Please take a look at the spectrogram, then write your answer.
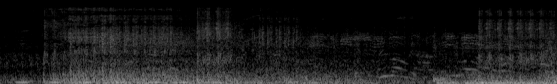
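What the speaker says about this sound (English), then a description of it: "That's an NS-11 that he's using. He's shooting at me with." NS-11 rifle fire in Planetside 2, dense rapid gunfire and mechanical clatter running almost continuously for about five seconds, mixed with other game sounds and someone talking over it.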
